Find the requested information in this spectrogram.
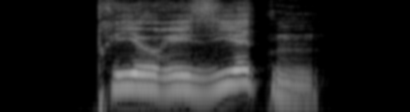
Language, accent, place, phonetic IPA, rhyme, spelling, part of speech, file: German, Germany, Berlin, [pʁioʁiˈziːɐ̯tn̩], -iːɐ̯tn̩, priorisierten, adjective / verb, De-priorisierten.ogg
- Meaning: inflection of priorisieren: 1. first/third-person plural preterite 2. first/third-person plural subjunctive II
